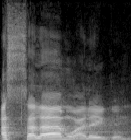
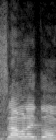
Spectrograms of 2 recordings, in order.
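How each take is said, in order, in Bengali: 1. হামজা এবং s ধ্বনি স্পষ্টভাবে উচ্চারিত হচ্ছে। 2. ব্যঞ্জনগুলো তাড়াহুড়ো করে বলা হচ্ছে এবং একসাথে জড়িয়ে যাচ্ছে। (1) "হামজা স্পষ্ট, সিন স্পষ্ট" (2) "ওই ইলেকশনের সালাম দিবেন না, ... এরকমের না"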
